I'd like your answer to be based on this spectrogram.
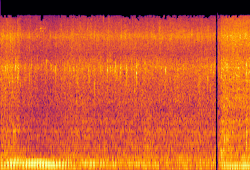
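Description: Potatoes and pointed gourd frying in hot oil, a steady, dense sizzle that crackles evenly throughout with a faint low hum beneath, broken by one brief dropout near the end; no one speaks.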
